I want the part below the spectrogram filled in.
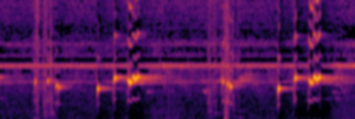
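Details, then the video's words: Black-crested bulbul delivering two similar phrases of three or four bright whistled notes, falling then rising, about three seconds apart, over a constant high-pitched whine and a few sharp clicks. "Suara Kutilang Emas | BLACK CRESTED BULBUL"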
